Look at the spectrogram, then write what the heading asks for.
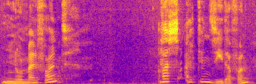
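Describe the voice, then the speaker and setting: An actor playing a shrewd, self-assured male detective, deliberate and dramatic, in a 1950s radio play. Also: a little high, big pitch swings, slight background noise. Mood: measured, reasoning.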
